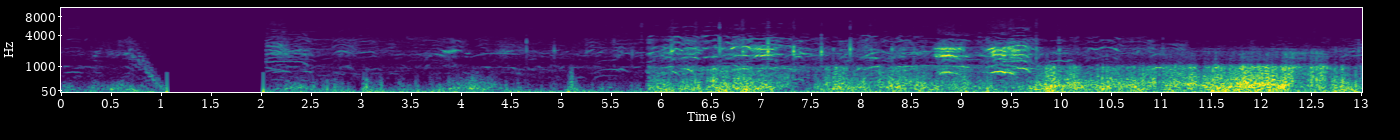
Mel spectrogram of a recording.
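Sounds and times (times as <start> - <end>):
wind rumbling on microphone: 2.0 - 13.0.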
